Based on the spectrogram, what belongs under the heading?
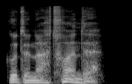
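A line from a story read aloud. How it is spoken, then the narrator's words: Serious voice. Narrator (German): erklärte mit ernster Stimme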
